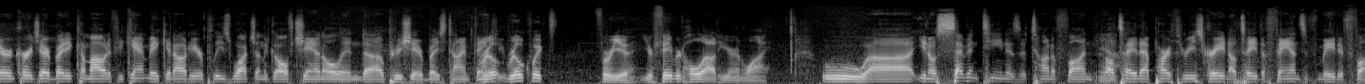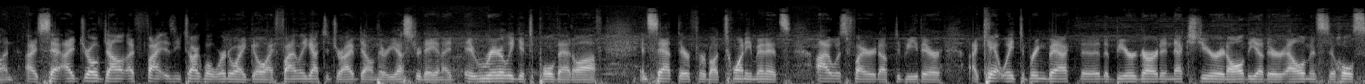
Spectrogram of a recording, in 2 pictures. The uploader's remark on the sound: Live from the AMFAM Championship.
